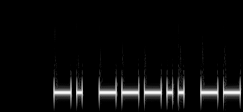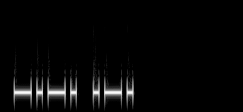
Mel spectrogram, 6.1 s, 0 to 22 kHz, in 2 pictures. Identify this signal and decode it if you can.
Morse code, heard as a keyed tone, about 17 wpm, 700 Hz. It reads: N8MCR
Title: USA Call Signs - 5 Characters - 4x Character Spacing - 17wpm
